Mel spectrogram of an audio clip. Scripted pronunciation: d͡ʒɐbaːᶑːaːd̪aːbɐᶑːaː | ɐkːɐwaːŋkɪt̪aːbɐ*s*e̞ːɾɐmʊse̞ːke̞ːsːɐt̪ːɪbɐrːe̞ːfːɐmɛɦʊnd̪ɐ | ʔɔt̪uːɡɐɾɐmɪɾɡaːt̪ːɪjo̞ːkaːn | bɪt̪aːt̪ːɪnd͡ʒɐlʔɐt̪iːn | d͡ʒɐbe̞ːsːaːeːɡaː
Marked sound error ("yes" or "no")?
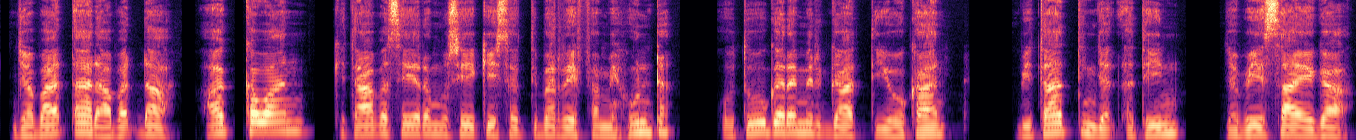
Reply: no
